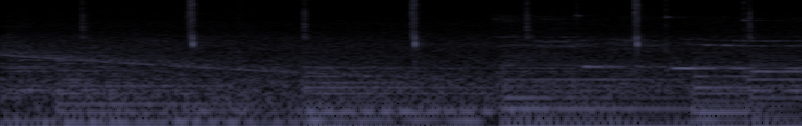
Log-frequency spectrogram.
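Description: Background music: sustained electronic chords changing every second or so, with sharp ticking percussion and a falling sweep that ends about a second and a half in.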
